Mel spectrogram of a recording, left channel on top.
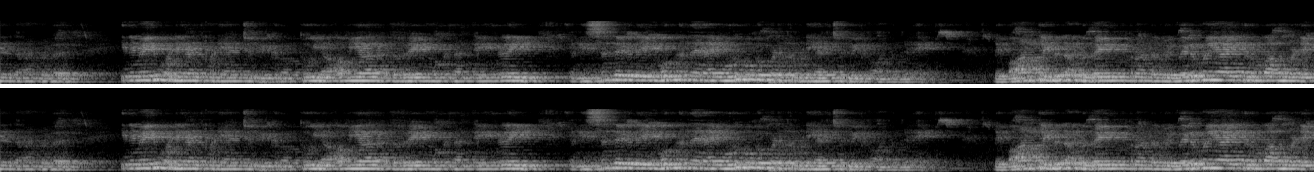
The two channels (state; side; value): identical; both; correlation 1.00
